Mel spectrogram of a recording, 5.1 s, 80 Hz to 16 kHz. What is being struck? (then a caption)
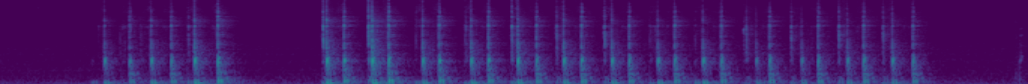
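Plastic mechanical keyboard. Fingertips of both hands type on a compact cream-and-orange Blitzwolf BW-KB3 mechanical keyboard with a plastic case and plastic keycaps, lying flat on a desk. About 31 short, clacky keystrokes with a hollow tone near 1.1 kHz come in a brief burst, then a pause, then a longer steady run. Each keystroke dies away almost instantly.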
